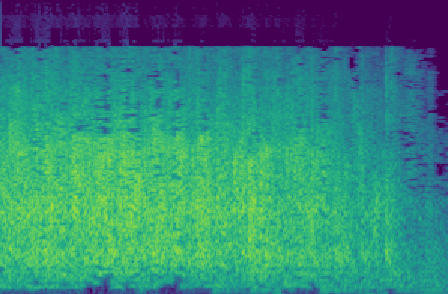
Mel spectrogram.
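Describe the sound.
An audience applauds to welcome a woman being introduced: dense, steady clapping that stays full for most of the time, then tapers off toward the end.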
